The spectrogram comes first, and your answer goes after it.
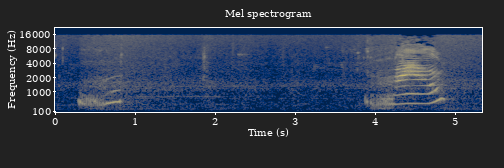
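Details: Domestic cats Bluey and Kage trying to mate, indoors: a short strained meow, then a louder drawn-out caterwaul with rich harmonics that rises and wavers, about three seconds later.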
